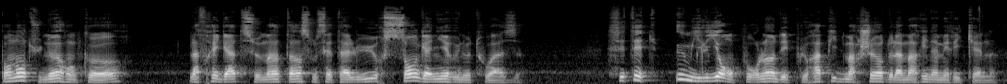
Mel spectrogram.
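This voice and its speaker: A man narrating an audiobook in a steady, measured reading voice. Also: mid-range voice. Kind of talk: scripted narration of a classic novel.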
